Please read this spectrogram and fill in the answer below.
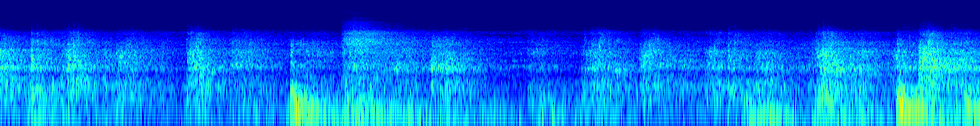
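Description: Padel rally: the ball is struck back and forth with solid padel rackets, each hit a sharp pop with a long echo in a large hall, roughly one every second or so, with a louder bang about four and a half seconds in.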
